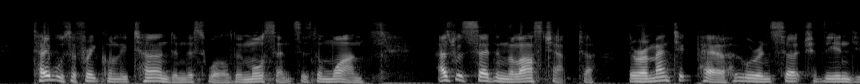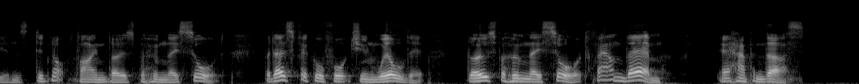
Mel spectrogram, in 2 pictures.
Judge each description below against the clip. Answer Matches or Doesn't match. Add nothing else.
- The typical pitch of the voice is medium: Doesn't match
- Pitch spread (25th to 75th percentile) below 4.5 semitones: Doesn't match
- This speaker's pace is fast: Doesn't match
